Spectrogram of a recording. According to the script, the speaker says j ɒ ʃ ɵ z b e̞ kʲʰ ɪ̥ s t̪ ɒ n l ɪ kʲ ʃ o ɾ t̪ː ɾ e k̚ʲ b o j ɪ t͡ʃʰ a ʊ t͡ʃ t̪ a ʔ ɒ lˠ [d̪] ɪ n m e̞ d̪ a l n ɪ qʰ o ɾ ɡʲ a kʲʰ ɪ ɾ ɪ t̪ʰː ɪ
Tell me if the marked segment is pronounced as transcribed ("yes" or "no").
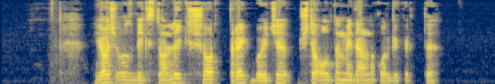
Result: no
